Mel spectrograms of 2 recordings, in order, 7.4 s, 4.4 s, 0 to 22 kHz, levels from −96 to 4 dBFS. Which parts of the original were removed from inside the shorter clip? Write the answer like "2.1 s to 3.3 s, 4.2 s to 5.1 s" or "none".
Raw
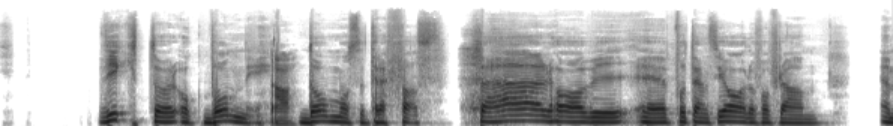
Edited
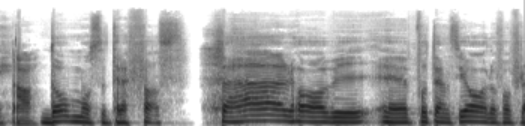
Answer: none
